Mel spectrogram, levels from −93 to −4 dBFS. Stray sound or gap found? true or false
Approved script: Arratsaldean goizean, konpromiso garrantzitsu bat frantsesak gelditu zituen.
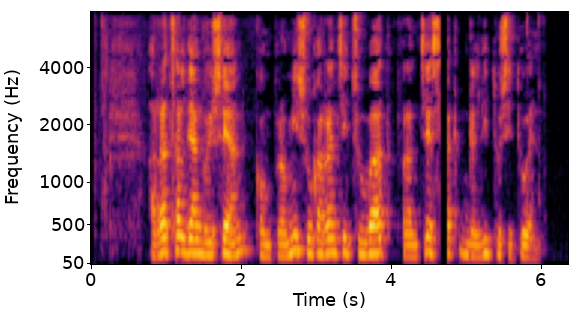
true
